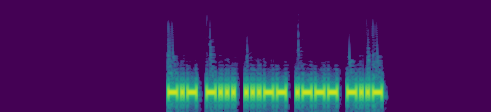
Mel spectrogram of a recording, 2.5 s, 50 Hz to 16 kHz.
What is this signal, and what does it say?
Morse code, heard as a keyed tone, about 75 wpm, 700 Hz. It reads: KB3JX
